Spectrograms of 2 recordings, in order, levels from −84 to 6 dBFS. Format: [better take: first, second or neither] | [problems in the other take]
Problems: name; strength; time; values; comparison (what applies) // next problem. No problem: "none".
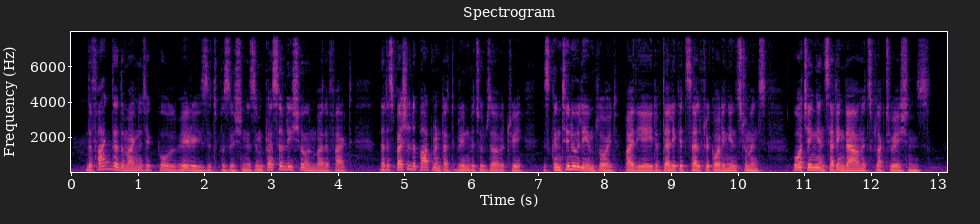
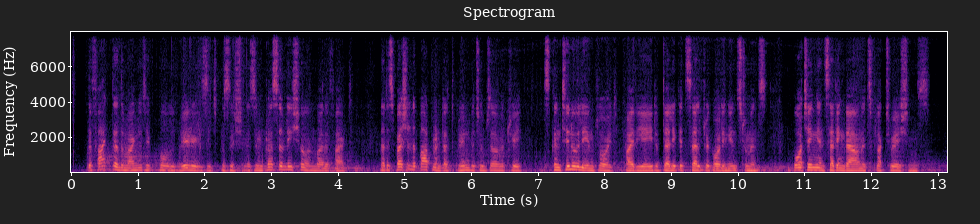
first | noise reduction (neural separator model SepFormer DNS4)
